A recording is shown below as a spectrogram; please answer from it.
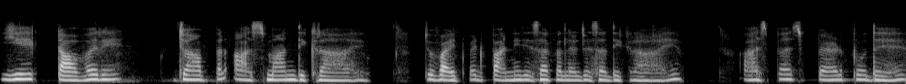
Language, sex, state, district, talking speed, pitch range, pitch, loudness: Hindi, female, Uttar Pradesh, Jyotiba Phule Nagar, 160 wpm, 195-220 Hz, 210 Hz, -20 LUFS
